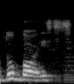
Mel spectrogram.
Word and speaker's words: Du Bois: E para relembrar também uma forte citação do William Du Bois, ele pronunciava assim, Du Bois, e não no francês, que foi um historiador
